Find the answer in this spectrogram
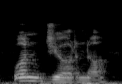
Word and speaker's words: buongiorno: So sometimes the I in Italian won't be heard that clearly. Like here, we don't really pronounce giorno, but giorno.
